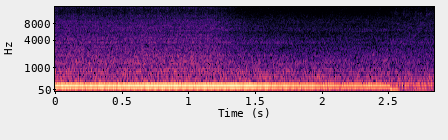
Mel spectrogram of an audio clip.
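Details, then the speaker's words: 1982 Pontiac Firebird first run after sitting 25 years: loud, steady fast idle around 1,800 rpm while warming up, slowly coming down. A sticking idle air control valve is suspected. "But um the idle is slowly slowly coming down. And I've actually had a few of these 25s before. And usually when the idle is so high, it's the um idle air control valve."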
